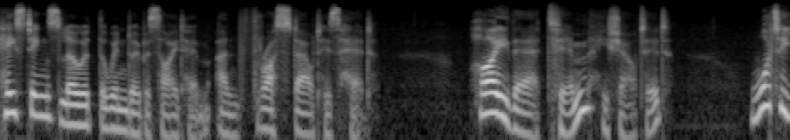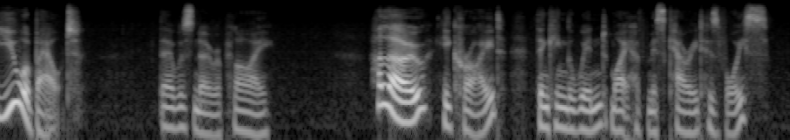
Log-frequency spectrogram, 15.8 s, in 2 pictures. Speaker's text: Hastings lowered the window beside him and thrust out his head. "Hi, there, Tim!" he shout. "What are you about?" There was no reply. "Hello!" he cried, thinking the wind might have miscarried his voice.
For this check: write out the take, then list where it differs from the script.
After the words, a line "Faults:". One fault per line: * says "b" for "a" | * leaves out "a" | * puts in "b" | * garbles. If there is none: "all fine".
Hastings lowered the window beside him and thrust out his head. "Hi, there, Tim!" he shouted. "What are you about?" There was no reply. "Hello!" he cried, thinking the wind might have miscarried his voice.
Faults:
* says "shouted" for "shout"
